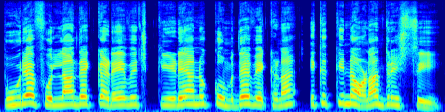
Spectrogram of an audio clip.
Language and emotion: Punjabi, disgusted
